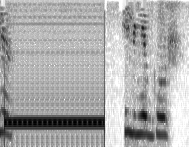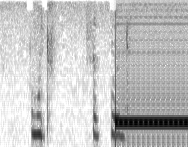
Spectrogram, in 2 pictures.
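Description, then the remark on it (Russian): A steady telephone ringback tone sounds for about two seconds, pauses while a person speaks briefly, then starts again, loud, as a mother's outgoing call waits to be answered. “Звонит мама, видишь?”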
